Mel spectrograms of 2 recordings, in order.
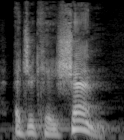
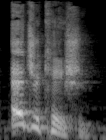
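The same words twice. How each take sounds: First: The stress falls on the fourth syllable. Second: The stress falls on the first syllable. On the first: "And number four" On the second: "In the first case, I put the stress on the first syllable"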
